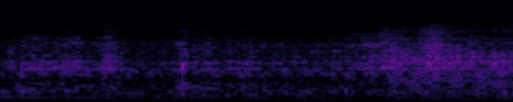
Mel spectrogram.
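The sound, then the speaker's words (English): A truck engine idles steadily, left running with its keys inside, a continuous low rumble with a faint mechanical hiss that holds even for a few seconds, with no voices. “You gotta love it when people leave their keys in their trucks, the truck's running.”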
